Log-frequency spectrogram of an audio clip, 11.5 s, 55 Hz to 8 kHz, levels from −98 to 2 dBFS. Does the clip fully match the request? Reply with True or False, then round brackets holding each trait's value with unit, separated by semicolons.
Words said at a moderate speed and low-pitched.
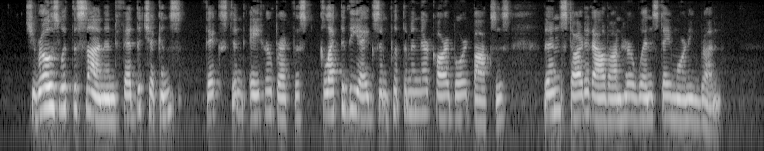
False (170 wpm; 175 Hz)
